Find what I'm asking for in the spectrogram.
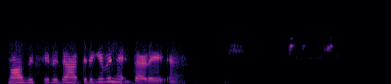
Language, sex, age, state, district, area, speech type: Santali, female, 18-30, Jharkhand, Seraikela Kharsawan, rural, conversation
